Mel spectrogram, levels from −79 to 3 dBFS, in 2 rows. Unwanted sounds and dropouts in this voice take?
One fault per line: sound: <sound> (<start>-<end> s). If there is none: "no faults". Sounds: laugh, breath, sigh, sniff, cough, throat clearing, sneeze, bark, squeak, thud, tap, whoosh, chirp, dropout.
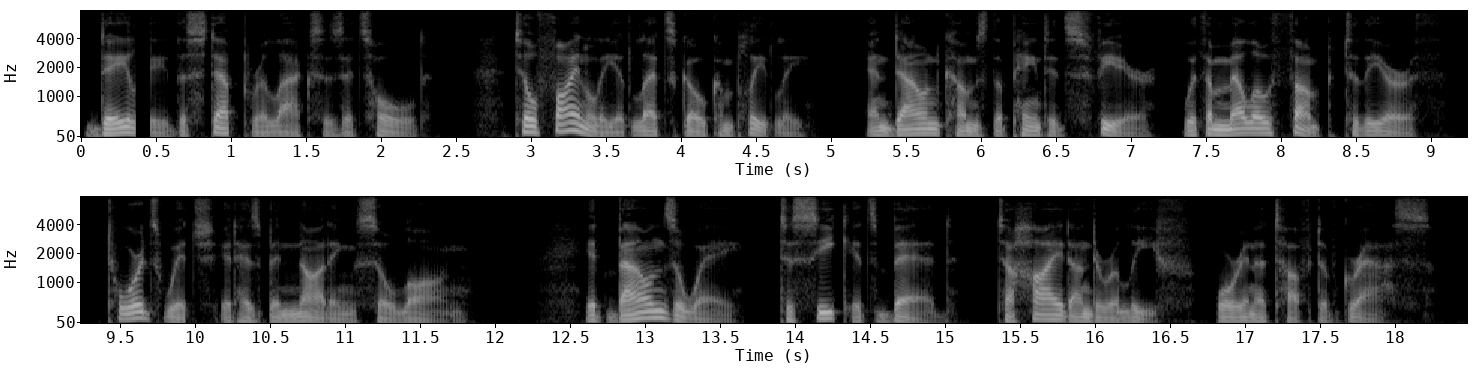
sound: dropout (0.4-0.5 s)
